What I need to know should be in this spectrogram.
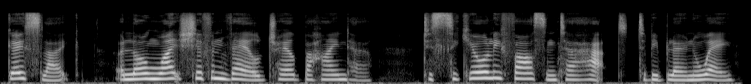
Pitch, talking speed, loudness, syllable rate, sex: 230 Hz, 160 wpm, -17 LUFS, 4.8 syllables/s, female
